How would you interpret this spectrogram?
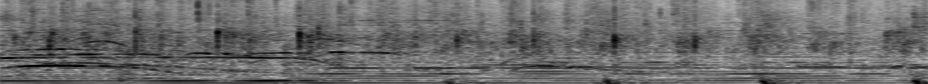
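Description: audience clapping

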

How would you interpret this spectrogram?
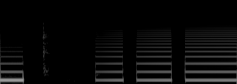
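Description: synthesizer square wave tone

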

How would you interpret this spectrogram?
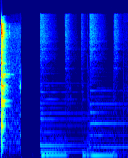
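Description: glasses clinking

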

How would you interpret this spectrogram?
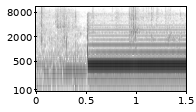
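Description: telephone ringing tone

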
